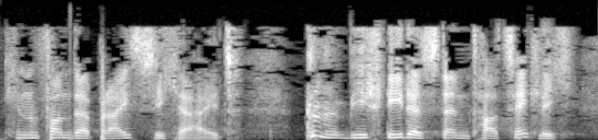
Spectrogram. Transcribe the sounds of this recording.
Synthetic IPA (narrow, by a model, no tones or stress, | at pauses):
çn̩fɔndeːɐpʁ̥aɪsz̥ɪçɐha̰ɪt | viːʃteːtɛsd̥ɛntʰaːtz̥ɛçlɪç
